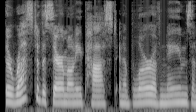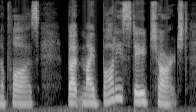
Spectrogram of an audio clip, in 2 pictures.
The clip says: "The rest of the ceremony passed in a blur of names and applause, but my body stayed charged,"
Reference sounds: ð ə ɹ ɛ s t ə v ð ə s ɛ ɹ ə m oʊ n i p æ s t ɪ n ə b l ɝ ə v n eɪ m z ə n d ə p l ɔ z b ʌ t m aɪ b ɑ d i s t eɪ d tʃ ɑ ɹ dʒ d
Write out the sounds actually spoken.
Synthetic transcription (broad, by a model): ð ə ɹ ɛ s t ə v ð ə s ɛ ɹ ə m oʊ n i p æ s t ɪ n ə b l ɝ ə v n eɪ m z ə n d ə p l ɔ z b ʌ t m aɪ b ɑ d i s t eɪ d tʃ ɑ ɹ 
